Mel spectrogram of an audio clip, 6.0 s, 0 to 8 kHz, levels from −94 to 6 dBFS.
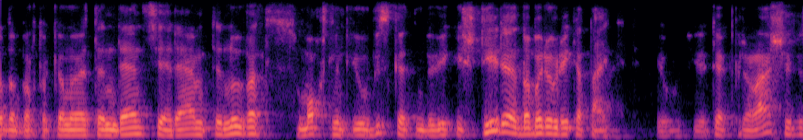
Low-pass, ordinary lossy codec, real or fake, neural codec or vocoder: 7.2 kHz; Opus, 32 kbps; fake; codec, 16 kHz, 16 kbps, FunCodec, trained on LibriTTS, 50 frames a second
